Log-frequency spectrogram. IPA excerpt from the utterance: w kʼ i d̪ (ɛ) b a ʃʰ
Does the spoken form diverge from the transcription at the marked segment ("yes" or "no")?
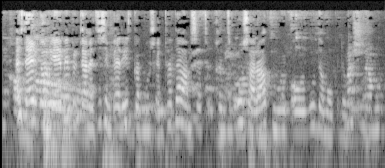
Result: no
